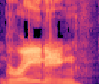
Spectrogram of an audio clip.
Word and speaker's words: Groening: Matt Groening, that's how it's pronounced. I know some people have trouble with that because it's G-R-O-E-N-I-N-G.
